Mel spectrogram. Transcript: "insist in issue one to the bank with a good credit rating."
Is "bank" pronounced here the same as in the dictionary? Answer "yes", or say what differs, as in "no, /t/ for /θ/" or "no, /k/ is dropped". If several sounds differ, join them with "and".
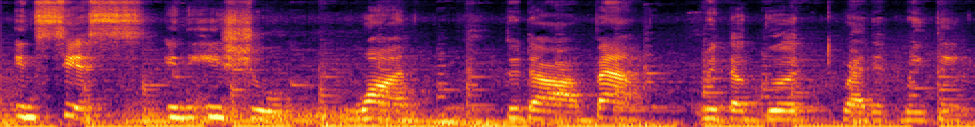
yes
